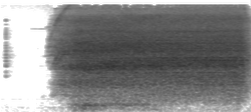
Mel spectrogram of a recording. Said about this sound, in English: Wow, that's not your mother's blow dryer. It just sounds like rushing air. Yeah, I know. Sounds like a Dyson, like, I guess it is probably just a ripoff of the Dyson, but it's really nice. It's the Shark, I don't remember what it's called.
